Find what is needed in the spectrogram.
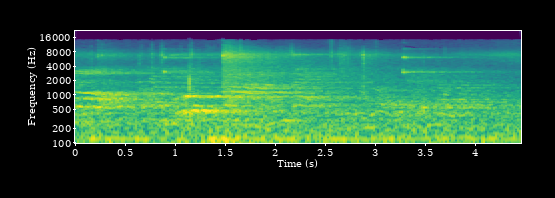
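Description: Badminton play in a large echoing sports hall: short high-pitched squeaks of court shoes on the wooden floor, with shuttlecock hits and indistinct voices in the background.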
